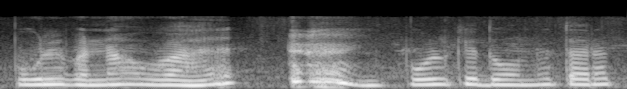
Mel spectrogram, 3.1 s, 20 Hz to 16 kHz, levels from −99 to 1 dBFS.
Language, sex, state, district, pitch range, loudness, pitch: Hindi, female, Haryana, Charkhi Dadri, 210-230 Hz, -13 LUFS, 220 Hz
